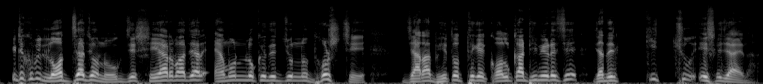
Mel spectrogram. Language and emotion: Bengali, disgusted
